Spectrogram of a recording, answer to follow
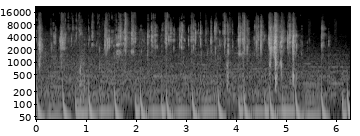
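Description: Small mystery pin pack being opened and handled by hand: irregular crinkles and sharp little clicks of packaging, over soft background music.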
